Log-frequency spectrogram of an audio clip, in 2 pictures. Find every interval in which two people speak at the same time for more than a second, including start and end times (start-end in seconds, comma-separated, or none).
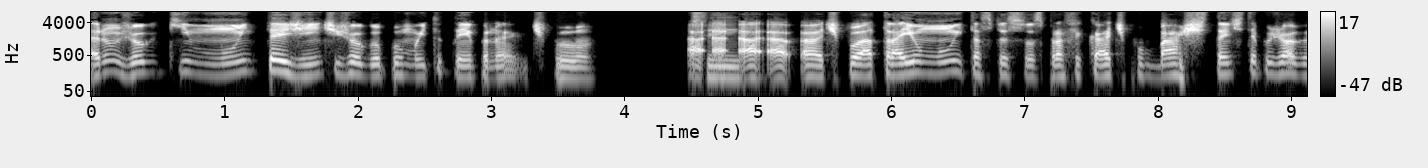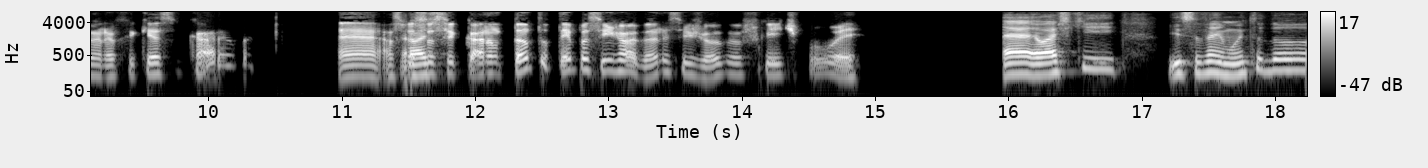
none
